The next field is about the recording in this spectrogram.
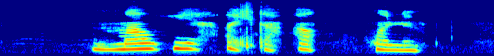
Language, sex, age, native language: Icelandic, male, 7, Icelandic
